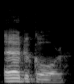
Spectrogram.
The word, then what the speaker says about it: Ødegaard: Now, how you say it is Erdegård, yeah, because I have some Norwegian friends and family that live in Drummond.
